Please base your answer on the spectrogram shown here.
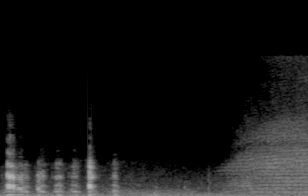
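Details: Toulouse geese, a couple kept in a backyard and called wild, give a short string of six or so nasal honks over the first second, followed by a steady hiss of background noise.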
